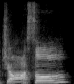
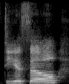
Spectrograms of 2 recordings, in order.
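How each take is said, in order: First: It is said like the word jostle. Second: It is said as spelled, dee-oh-sil. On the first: The speaker calls it right. "but it's really jostle" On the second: The speaker calls it wrong. "that word that looks like it's Deosil"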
